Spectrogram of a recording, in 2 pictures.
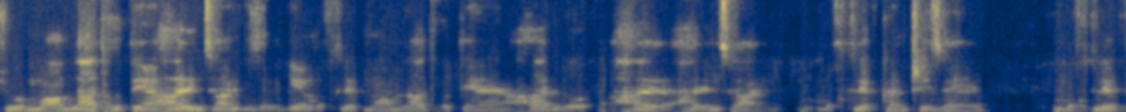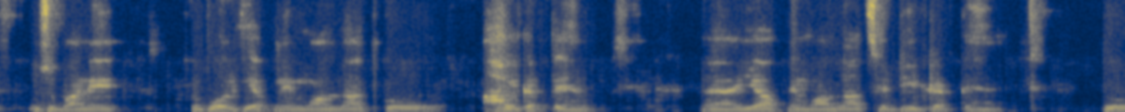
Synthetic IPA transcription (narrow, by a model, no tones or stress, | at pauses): d͡ʒoːmʊaːmlaːt̪ɦoːt̪eɦɛ̃ɦɐɾɪ̃nsaːnkizɪ̃nd̪əɡimẽmʊxt̪əlɪfmʊaːmlaːt̪ɦoːt̪eɦɛ̃ɦɐɾloːɡhɐɾɦɐɾɪnsaːnmʊxt̪əlɪfkɐ̃ɳʈɾizɦɛ̃ | mʊxt̪əlɪfzʊbaːnẽ | boːlkiɐpnemʊaːmlaːt̪ko | hɐlkɐɾt̪eɦɛ̃ː | jaɐpnemʊaːmlaːt̪seɖiːlkɐɾt̪eɦɛ̃ː | t̪oː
